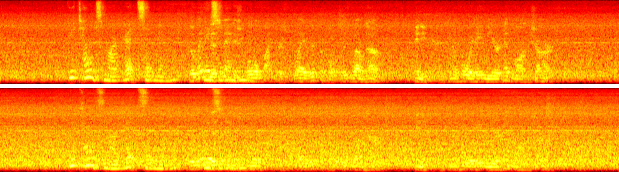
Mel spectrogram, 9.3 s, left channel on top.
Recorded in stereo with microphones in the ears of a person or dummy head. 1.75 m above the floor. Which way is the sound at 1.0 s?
85° left.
